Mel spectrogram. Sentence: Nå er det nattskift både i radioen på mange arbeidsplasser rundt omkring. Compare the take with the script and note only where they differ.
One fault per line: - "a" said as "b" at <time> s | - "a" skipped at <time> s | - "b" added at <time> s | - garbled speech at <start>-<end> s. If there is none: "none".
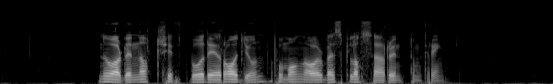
none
